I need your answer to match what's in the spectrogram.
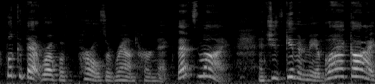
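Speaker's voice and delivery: loud, high indignant ranting; outraged. Acted. Fat man demands the constable arrest her, outraged shouting. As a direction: sputter with outrage. Shopkeeper accuses thief to constable.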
